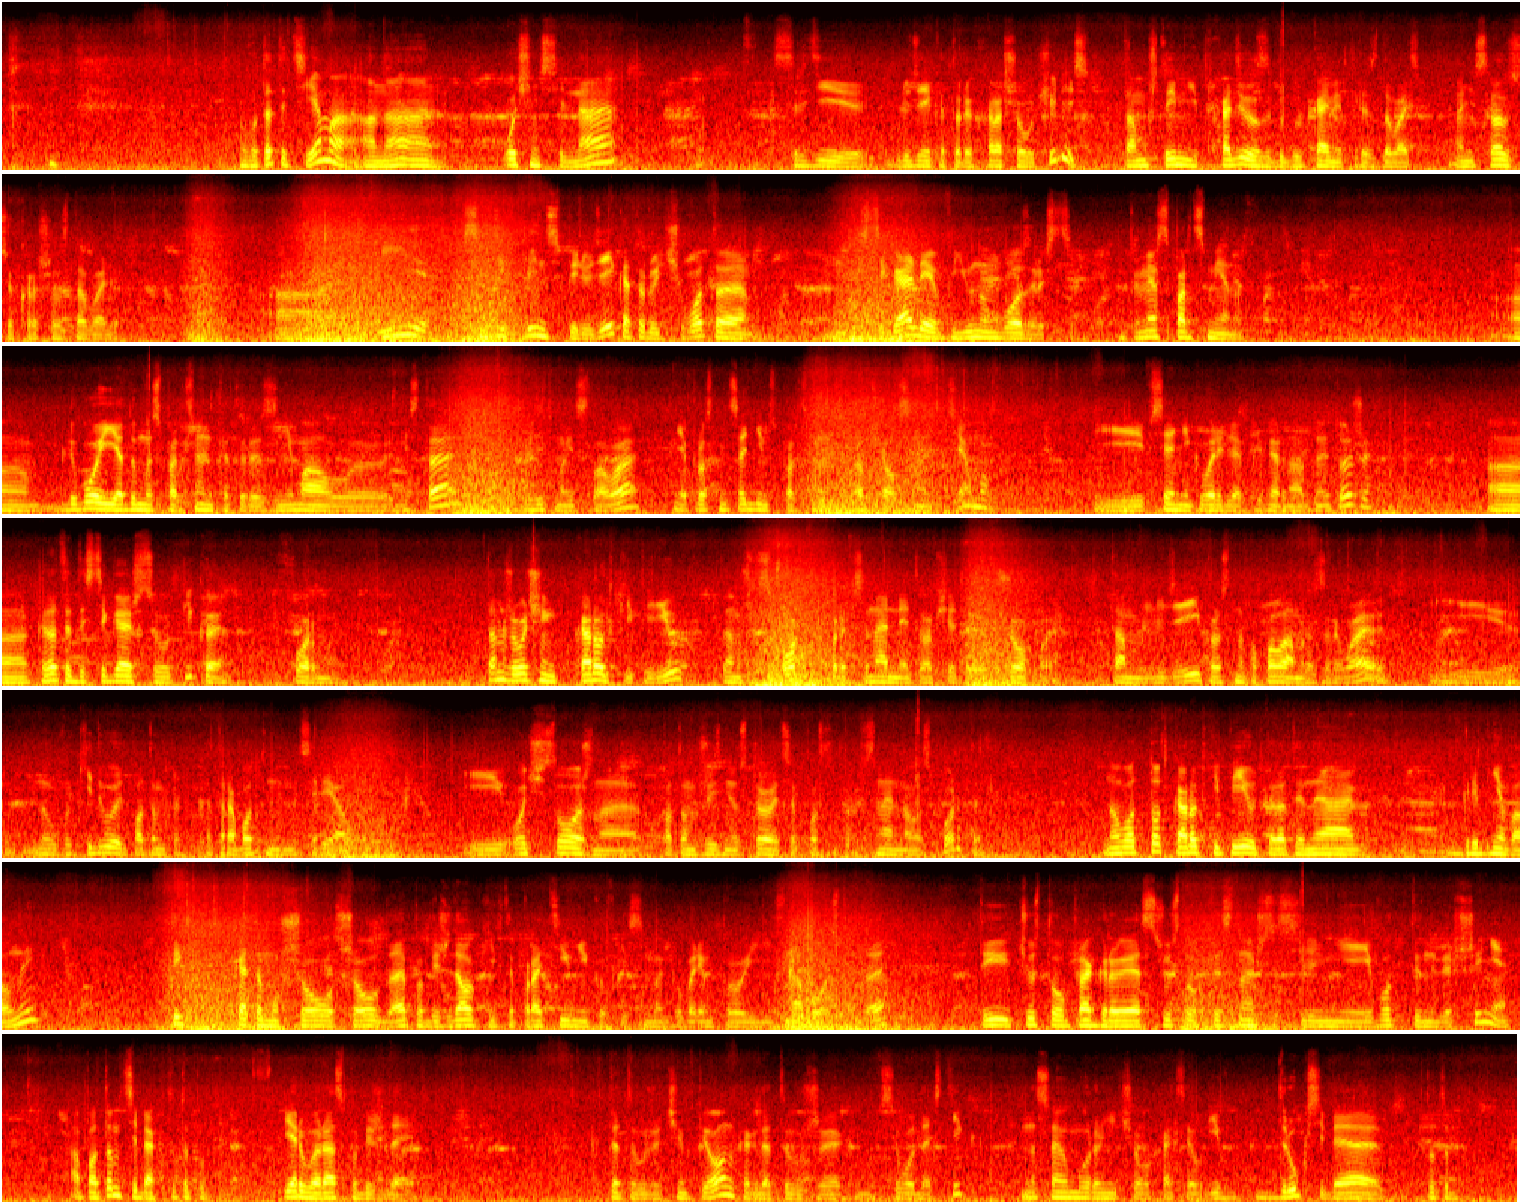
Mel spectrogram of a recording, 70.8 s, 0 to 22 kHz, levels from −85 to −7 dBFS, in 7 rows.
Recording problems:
echo of what is said; noticeable; throughout; 570 ms later, 15 dB below the speech
wind noise on the microphone; heavy; 8 dB below the speech

